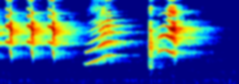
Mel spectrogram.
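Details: Green pet Indian ringneck parakeet giving three shrill, harsh squawks in quick succession, then a long rising whistled sweep, a short sharp note and a final bright upslurred call.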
